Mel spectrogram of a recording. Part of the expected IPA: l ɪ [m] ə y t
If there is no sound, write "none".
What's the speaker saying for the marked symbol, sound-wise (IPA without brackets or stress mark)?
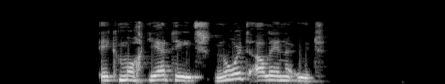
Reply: n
